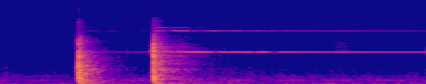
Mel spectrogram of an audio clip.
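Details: Tuning fork hearing test (Weber), normal.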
